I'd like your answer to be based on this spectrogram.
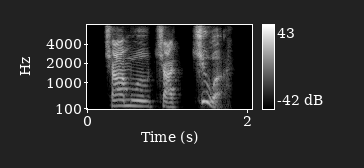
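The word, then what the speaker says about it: Tchamwa Tchatchoua: So, by the way, they were pronouncing his name a little bit differently on the broadcast, and I don't know if you saw my tweet. – I did. – Yeah. So, apparently, it's Jonathan Chamuchachua.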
